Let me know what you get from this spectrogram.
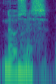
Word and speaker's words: gnosis: Yeah, Gnosis.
